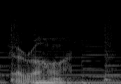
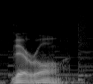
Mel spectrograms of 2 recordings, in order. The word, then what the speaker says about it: Vhaeraun: VHAERAUN. Usually pronounced just VHAERAUN.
